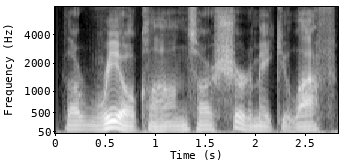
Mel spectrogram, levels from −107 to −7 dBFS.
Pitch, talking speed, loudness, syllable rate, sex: 95 Hz, 190 wpm, -18 LUFS, 3.9 syllables/s, male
